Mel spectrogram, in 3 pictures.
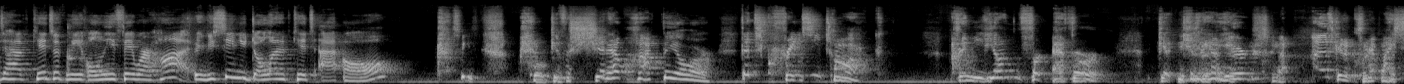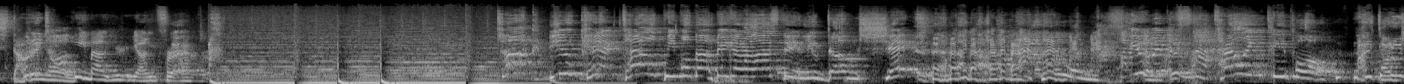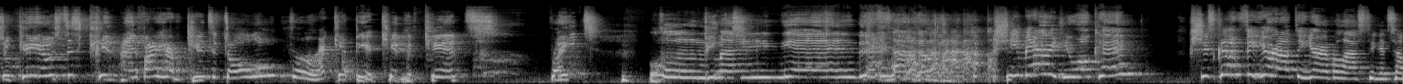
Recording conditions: live audience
